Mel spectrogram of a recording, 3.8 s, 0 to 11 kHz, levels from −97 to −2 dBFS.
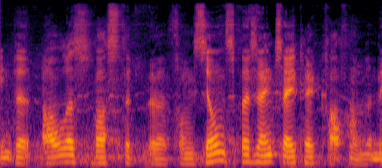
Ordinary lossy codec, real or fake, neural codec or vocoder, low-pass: none; fake; codec, 44.1 kHz, 1.7 kbps, Pupu-Codec; 9.9 kHz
